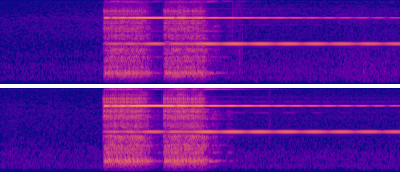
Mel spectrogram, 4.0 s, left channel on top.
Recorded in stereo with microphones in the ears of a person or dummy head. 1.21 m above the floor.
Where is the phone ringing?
45° right (ahead or behind), 0.9 m.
